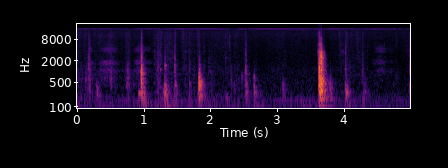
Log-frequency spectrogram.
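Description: Scattered short wooden knocks and thumps, a few faint ones early and one louder thump about three and a half seconds in.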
